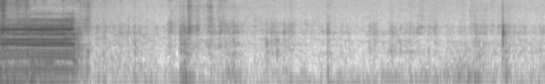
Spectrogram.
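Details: Hereford cows, females, eating corn and gluten feed in the snow on a crisp, clear winter day in Mohawk, Tennessee; one deep, harmonic moo lasting about a second opens the clip, followed by quiet outdoor background with soft knocks.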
